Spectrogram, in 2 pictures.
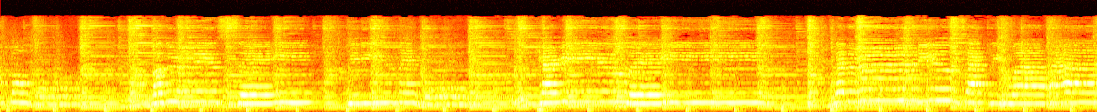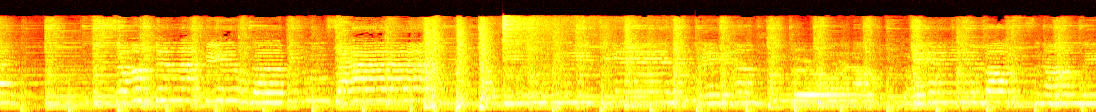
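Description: A woman singing a country song live, strumming an acoustic guitar, with a drum kit keeping a steady beat.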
